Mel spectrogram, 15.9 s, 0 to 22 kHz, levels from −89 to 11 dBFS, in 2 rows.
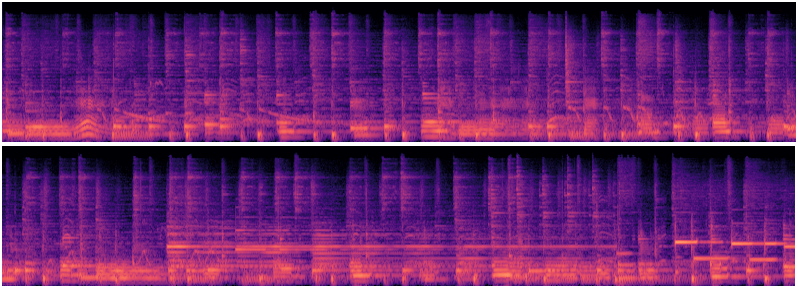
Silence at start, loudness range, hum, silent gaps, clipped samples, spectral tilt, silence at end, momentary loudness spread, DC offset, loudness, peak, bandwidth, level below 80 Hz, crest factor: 0 s; 4 LU; none; none; under 0.1%; -5.5 dB/octave; 0 s; 9 LU; under 0.1%; -23 LUFS; -6 dBFS; 17.5 kHz; -52 dBFS; 16 dB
